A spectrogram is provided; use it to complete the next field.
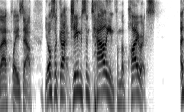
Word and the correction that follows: Taillon: Sorry if I'm saying that incorrectly, by the way. It's Jameson Taillon. Taillon, thank you.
